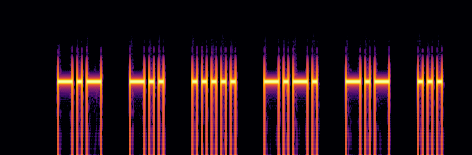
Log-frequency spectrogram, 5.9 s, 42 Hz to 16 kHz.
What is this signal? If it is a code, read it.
Morse code, heard as a keyed tone, about 20 wpm, spaced as for 14 wpm, 700 Hz. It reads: KD5CKS
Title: 219 Lesson 35g - Number 0 - Call Signs 20wpm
